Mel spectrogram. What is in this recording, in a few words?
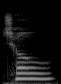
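"qiu", tone 2, pronunciation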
